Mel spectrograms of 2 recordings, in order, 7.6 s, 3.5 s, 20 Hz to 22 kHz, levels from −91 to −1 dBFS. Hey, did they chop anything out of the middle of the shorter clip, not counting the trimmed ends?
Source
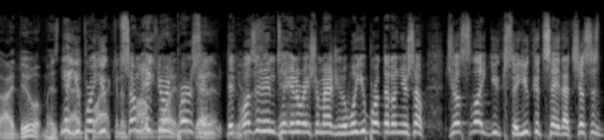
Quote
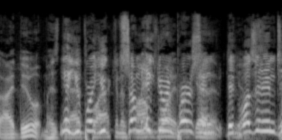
no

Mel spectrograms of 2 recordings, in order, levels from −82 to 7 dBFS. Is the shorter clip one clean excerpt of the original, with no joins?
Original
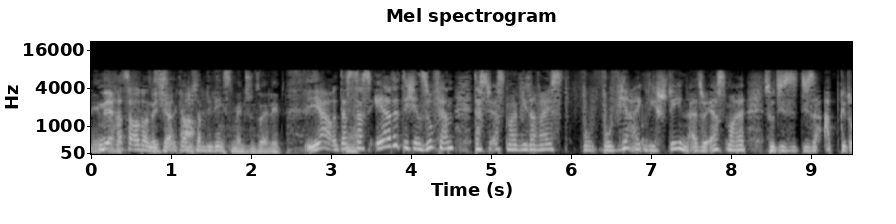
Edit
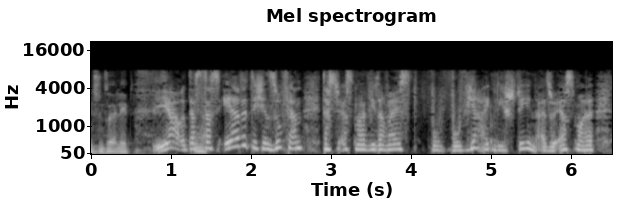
yes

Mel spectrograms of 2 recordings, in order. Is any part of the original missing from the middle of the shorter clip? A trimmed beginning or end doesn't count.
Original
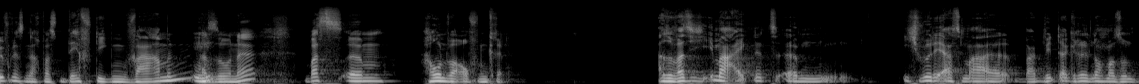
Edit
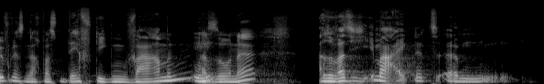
yes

